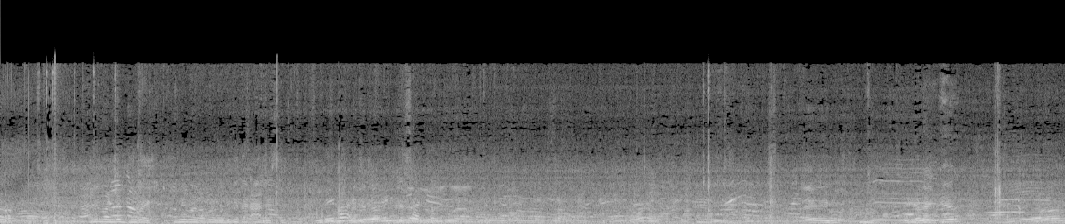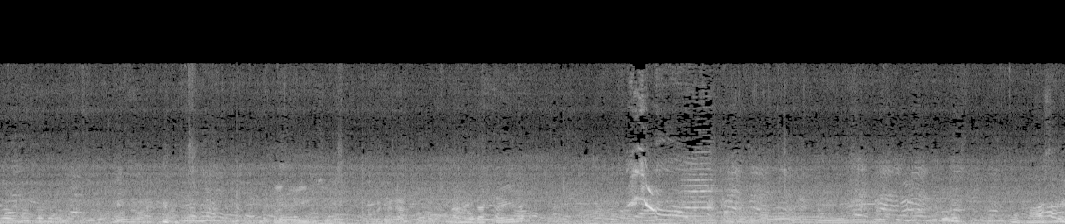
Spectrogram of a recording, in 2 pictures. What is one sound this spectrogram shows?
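A crowd of people chatters in the distance outdoors.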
